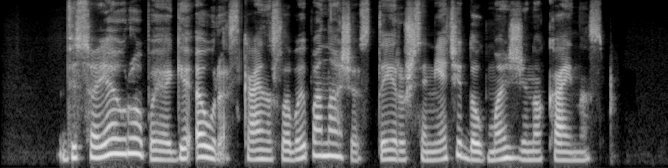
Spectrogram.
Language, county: Lithuanian, Panevėžys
